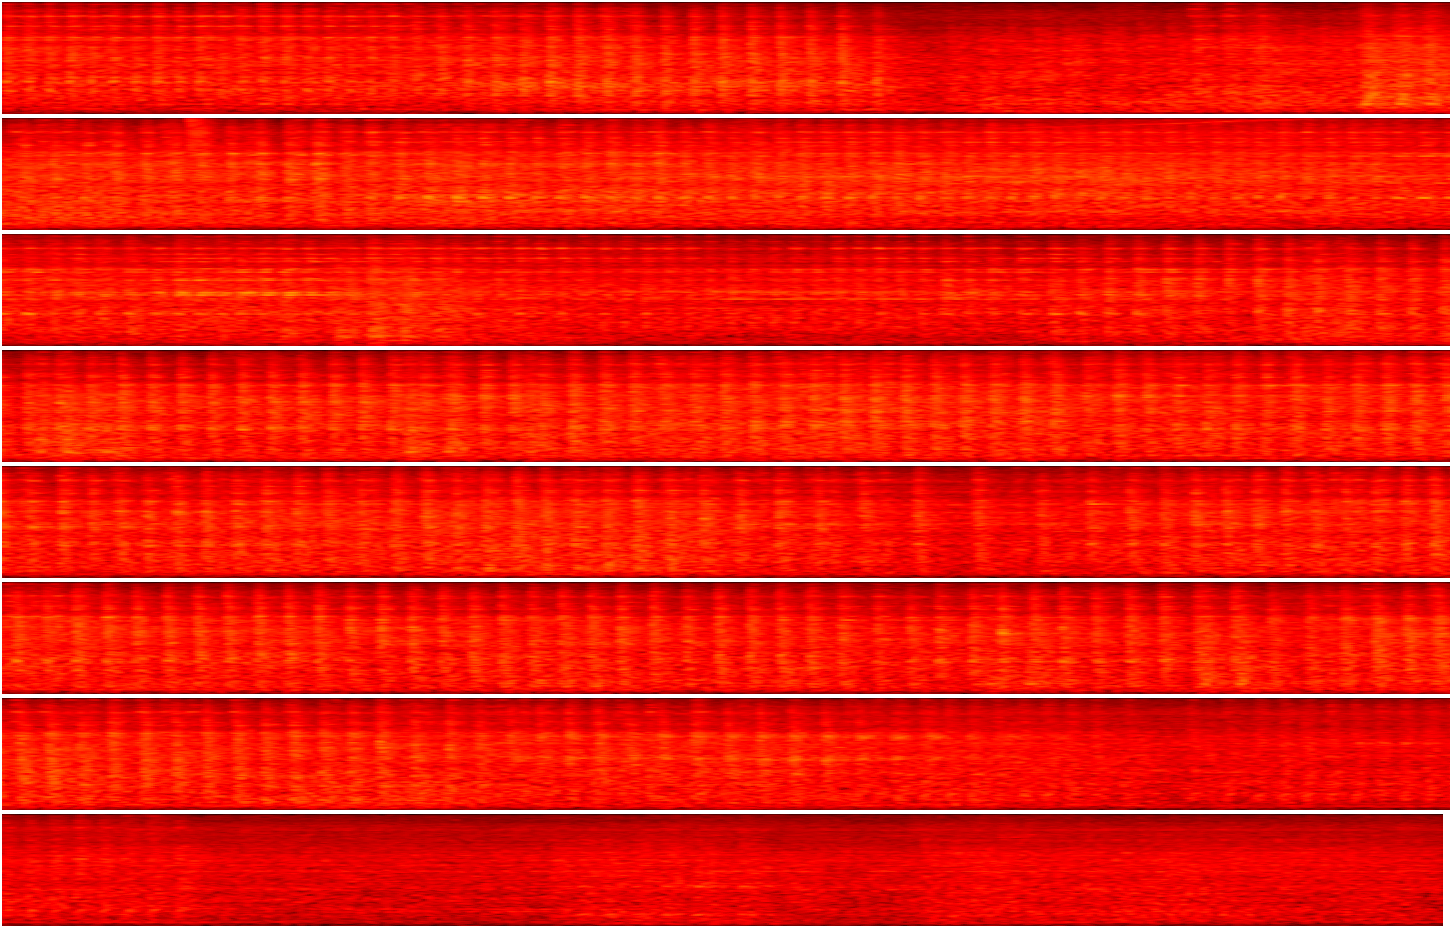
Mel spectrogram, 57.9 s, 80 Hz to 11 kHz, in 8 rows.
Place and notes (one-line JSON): {"title": "Ave, New York, NY, USA - Loud construction site on 5th Ave", "date": "2022-04-05 11:20:00", "description": "Loud construction site on 5th Avenue.", "latitude": "40.75", "longitude": "-73.98", "altitude": "26", "timezone": "America/New_York"}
